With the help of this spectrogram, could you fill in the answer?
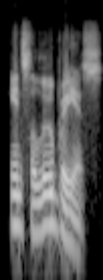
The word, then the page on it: insalubrious: American English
